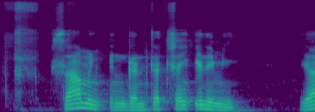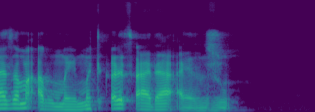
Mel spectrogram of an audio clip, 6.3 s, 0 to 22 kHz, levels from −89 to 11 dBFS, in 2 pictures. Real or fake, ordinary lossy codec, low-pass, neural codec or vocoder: fake; none; none; autoencoder, 48 kHz, 128 numbers a frame, DAC-VAE, trained on Japanese speech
